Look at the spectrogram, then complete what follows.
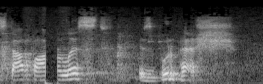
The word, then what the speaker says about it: Budapest: on our list is budapes is that's how they say it in Budapest and I wanted to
